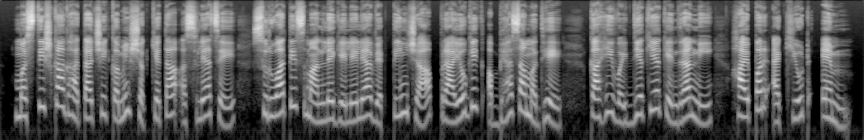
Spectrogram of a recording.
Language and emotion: Marathi, neutral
